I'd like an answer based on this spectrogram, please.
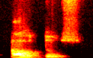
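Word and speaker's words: αὐτός: Pero cuando se junta con alfa, en ese caso pronuncia como si fuera U. Exactamente. Pronombre personal de tercera singular. Él. ¿Cómo leería esto? Según el diptongo. Autos.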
